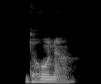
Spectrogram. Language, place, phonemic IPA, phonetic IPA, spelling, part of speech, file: Hindi, Delhi, /d̪ʱoː.nɑː/, [d̪ʱoː.näː], धोना, verb, LL-Q1568 (hin)-धोना.wav
- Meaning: 1. to wash 2. to cleanse 3. to beat up, thrash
